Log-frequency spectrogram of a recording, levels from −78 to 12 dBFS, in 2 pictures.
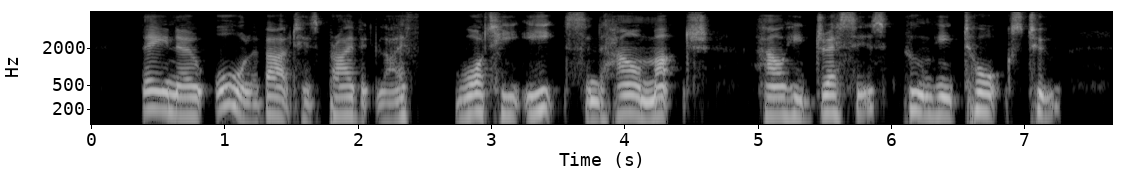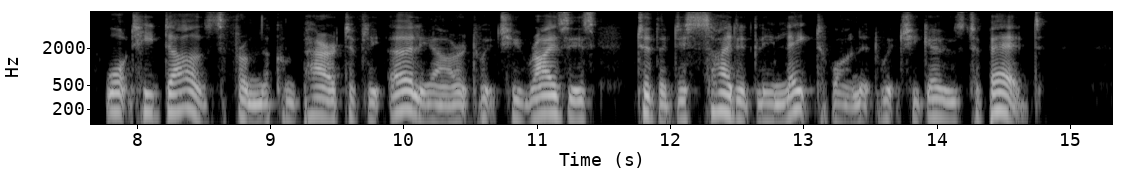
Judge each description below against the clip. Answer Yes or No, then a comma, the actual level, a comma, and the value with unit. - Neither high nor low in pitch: Yes, medium, 155 Hz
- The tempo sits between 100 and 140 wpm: No, average, 170 wpm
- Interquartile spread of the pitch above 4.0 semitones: Yes, average, 4.8 semitones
